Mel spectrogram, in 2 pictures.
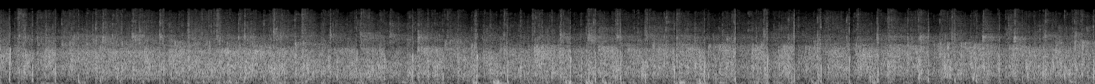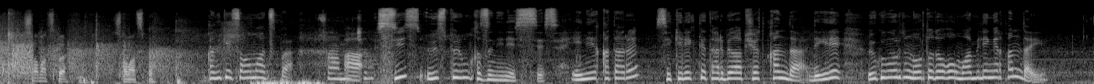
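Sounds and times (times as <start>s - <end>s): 
studio audience applauding a guest onto a talk show stage: 0.0s - 12.8s
speech: 11.6s - 21.5s.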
